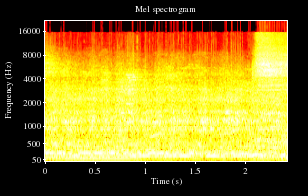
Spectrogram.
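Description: Live heavy metal band: distorted electric guitars and bass guitar hold ringing notes without cymbals, and the cymbals crash back in right at the end.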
